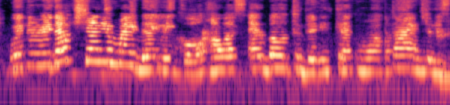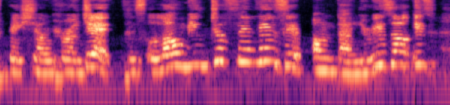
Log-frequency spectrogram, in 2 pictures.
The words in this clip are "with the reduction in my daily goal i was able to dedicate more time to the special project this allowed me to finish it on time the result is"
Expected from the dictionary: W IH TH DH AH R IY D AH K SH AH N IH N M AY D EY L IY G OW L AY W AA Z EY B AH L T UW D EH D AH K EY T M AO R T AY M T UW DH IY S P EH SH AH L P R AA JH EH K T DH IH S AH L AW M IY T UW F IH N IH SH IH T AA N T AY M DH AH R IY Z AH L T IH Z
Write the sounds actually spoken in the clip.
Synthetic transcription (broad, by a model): W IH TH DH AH R IY D AH K SH AH N IH N M AY D EY L IY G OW AY W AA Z EY B AH L T UW D EH D AH K EY T M AO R T AY M T UW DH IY S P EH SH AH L P R AA JH EH K T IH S AH L AW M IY T UW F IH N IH S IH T AA N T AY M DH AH R IY Z AH L T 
